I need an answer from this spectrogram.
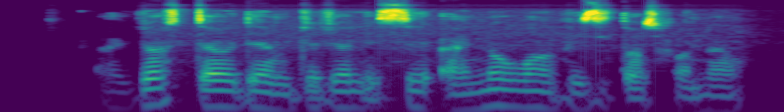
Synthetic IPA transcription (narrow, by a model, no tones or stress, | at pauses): aɪd͡ʒɔstɛldɛ̃md͡ʒɛ̃d͡ʒalḭseʔaɪnowɔ̃nvizitɔz̥fɔnaʊ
